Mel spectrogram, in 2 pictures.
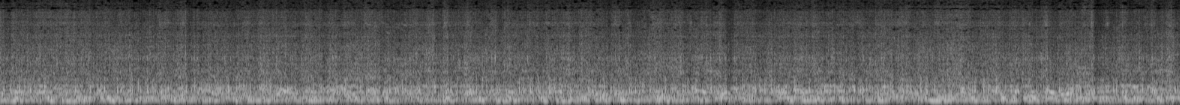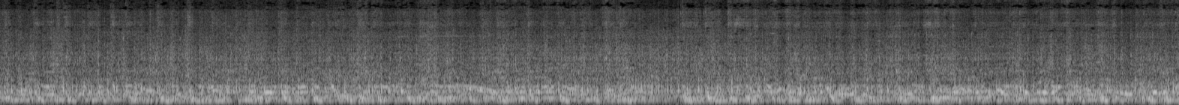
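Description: Pachinko machine playing its loud rush-mode music and effect sounds, marking a winning bonus round, over a steady dense din with no pauses.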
